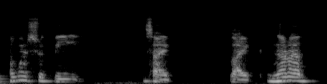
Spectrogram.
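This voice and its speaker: A man with a non-native accent, in a dry, close recording with no echo. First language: not English. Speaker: caller in debate. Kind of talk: casual debate.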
